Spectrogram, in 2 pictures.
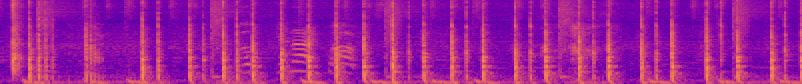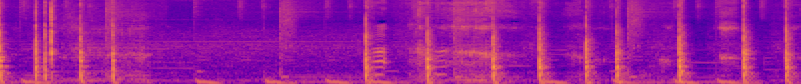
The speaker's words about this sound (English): Okay. I'm going to play my drum pad.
